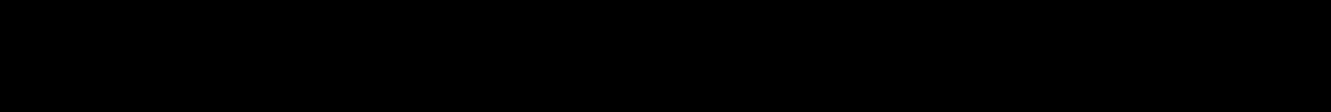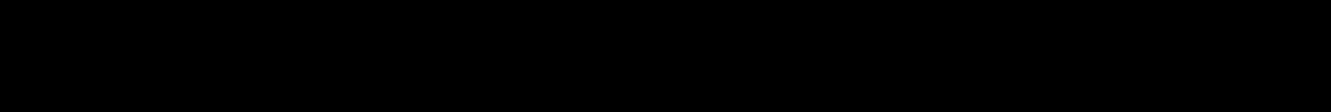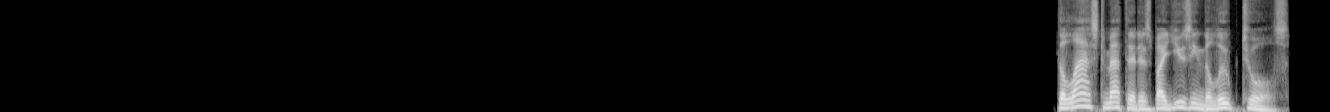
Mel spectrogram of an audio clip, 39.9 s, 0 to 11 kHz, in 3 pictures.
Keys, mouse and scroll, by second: 1.4 scroll down 1, 1.5 click, 1.5 scroll up 1, 1.9 scroll down 1, 2.0 scroll up 1, 2.0 middle click, 4.1 middle click, 5.1 shift+middle click, 5.3 shift+middle click, 5.6 middle click, 6.2 click, 6.5 Tab, 7.0 middle click, 7.4 3, 8.4 click, 9.2 ctrl+KP_Add, 10.3 ctrl+KP_Subtract, 10.9 ctrl+KP_Add, 12.2 ctrl+KP_Subtract, 13.5 middle click, 14.4-15.0 scroll up 3, 15.0 KP_Decimal, 15.6 middle click, 18.1 click, 20.0 ctrl+KP_Add, 21.3 ctrl+KP_Subtract, 23.1 middle click, 24.7 alt+shift+click, 25.7 middle click, 27.5 middle click, 29.2 click, 30.1 click, 32.5 click, 33.0 Tab, 34.0 click, 34.5 click, 34.9-35.6 scroll down 7, 35.6 middle click, 36.3-37.0 scroll down 2, 37.0 shift+middle click, 37.9 middle click.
